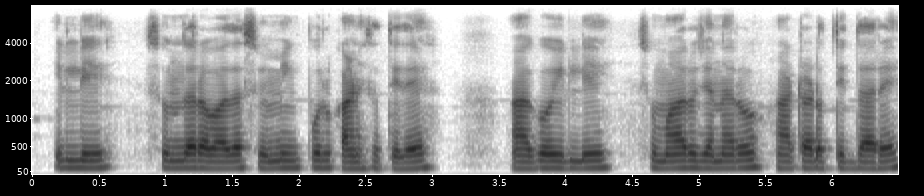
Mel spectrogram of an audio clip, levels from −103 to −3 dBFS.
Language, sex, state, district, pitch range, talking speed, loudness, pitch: Kannada, male, Karnataka, Dharwad, 115-125 Hz, 90 wpm, -27 LUFS, 120 Hz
